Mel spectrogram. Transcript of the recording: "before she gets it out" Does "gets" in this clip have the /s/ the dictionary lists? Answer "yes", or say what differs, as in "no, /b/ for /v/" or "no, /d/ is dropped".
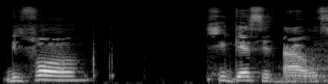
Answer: yes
